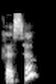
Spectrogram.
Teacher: Only if I stop at kasab, if I stop at the word kasab, then I will do a qalqala wusta. So here, qalqala wusta is happening because I'm stopping.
